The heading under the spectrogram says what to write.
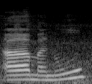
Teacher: حمزہ اور نون دونوں کو 2 حرکت لمبا کریں گے۔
